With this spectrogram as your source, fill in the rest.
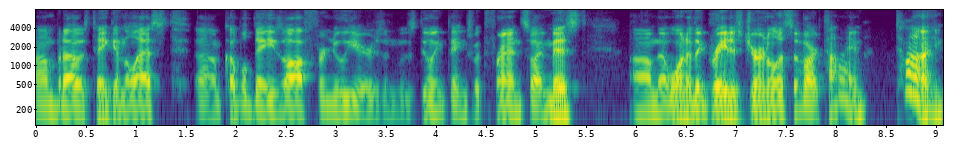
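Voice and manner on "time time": voice breaking, catching and cracking mid-phrase. Paying tribute to a great journalist who recently passed away, voice cracking. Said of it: "voice crack".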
